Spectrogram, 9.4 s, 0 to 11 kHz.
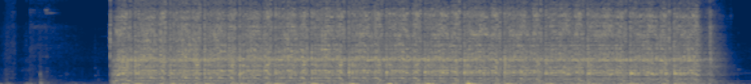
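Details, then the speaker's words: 2003 Polaris Magnum 330 4x4 ATV with hard start history, fuel line off carburetor: steady fast starter whir about eight seconds, no firing; very weak fuel flow, owner suspects weak fuel pump, battery going flat. "I don't know about you, but that seems super weak. We probably just not getting any fuel pressure."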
